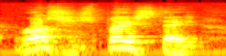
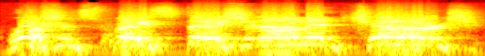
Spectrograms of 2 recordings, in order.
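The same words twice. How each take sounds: First: Said in the usual way. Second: Loud, slow, high mock Russian accent. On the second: Insisting to his cohost the character is Russian, hammed-up Russian accent. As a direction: bellow it like a bossy cosmonaut. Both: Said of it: "we've been doing these accents".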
